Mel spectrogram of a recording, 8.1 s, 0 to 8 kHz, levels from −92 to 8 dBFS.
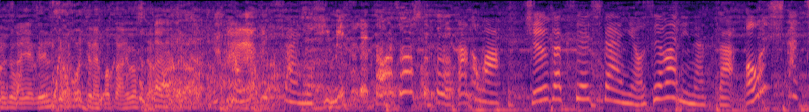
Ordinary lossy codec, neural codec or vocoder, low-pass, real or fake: none; codec, 16 kHz, 16 kbps, FunCodec, trained on Chinese and English, 50 frames a second; none; fake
